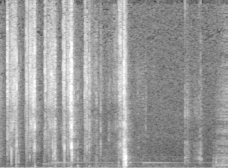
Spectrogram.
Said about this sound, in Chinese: 来，那继续让我抽牌吼。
